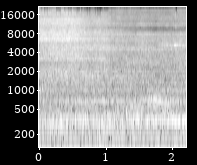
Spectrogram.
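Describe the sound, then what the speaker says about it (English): A MARC commuter train rolls through New Carrollton station while another train passes at the same time, a loud continuous roar with a high steady wheel squeal close by. "Oh, a train meet. There's a MARC train at the same time."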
